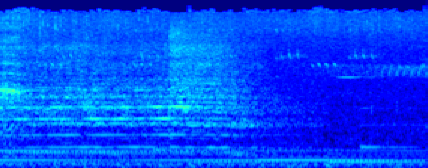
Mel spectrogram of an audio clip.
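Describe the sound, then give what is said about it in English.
A distant train rumbles steadily, a low continuous drone with a faint tonal whine layered on top, holding for the whole stretch without pause and with no voices. “In the distance, a train can be heard.”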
